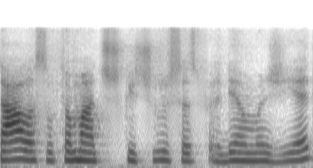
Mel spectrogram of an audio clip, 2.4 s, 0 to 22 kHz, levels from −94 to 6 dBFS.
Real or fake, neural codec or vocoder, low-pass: fake; codec, 24 kHz, 0.5 kbps, DualCodec; 10.8 kHz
